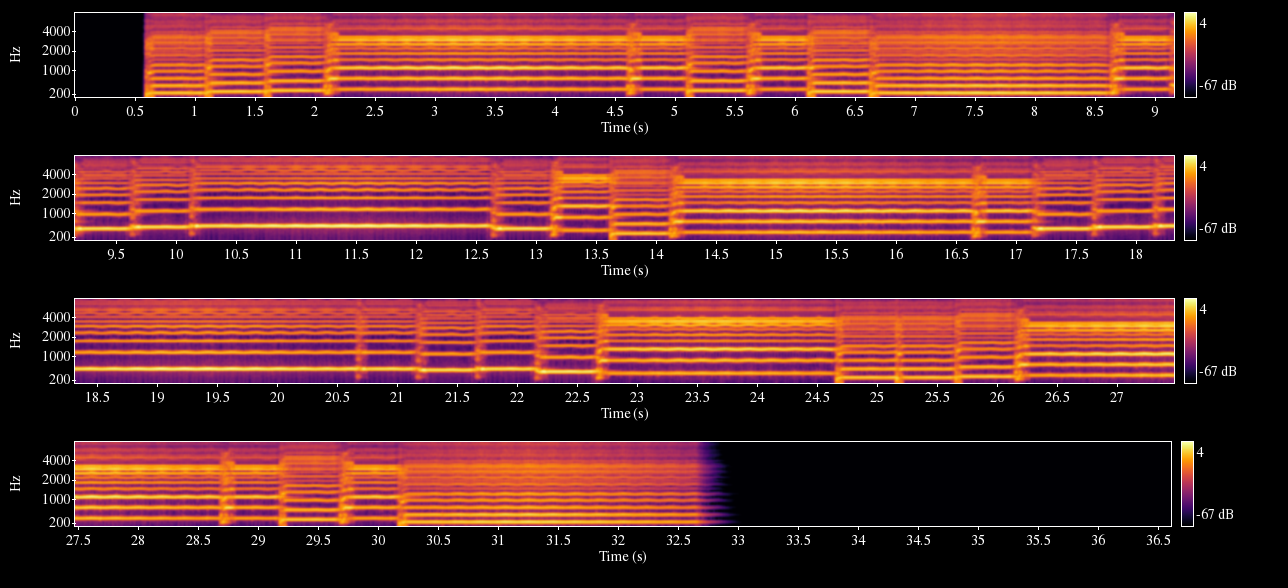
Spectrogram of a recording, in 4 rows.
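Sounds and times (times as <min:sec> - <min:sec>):
melody: 0:00.6 - 0:31.8.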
